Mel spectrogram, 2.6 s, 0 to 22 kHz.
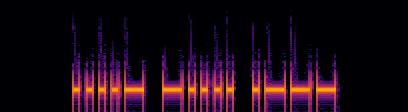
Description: Morse code, heard as a keyed tone, about 30 wpm, 700 Hz. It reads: 46J
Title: Three Challenging Letter-Number Combinations 30wpm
